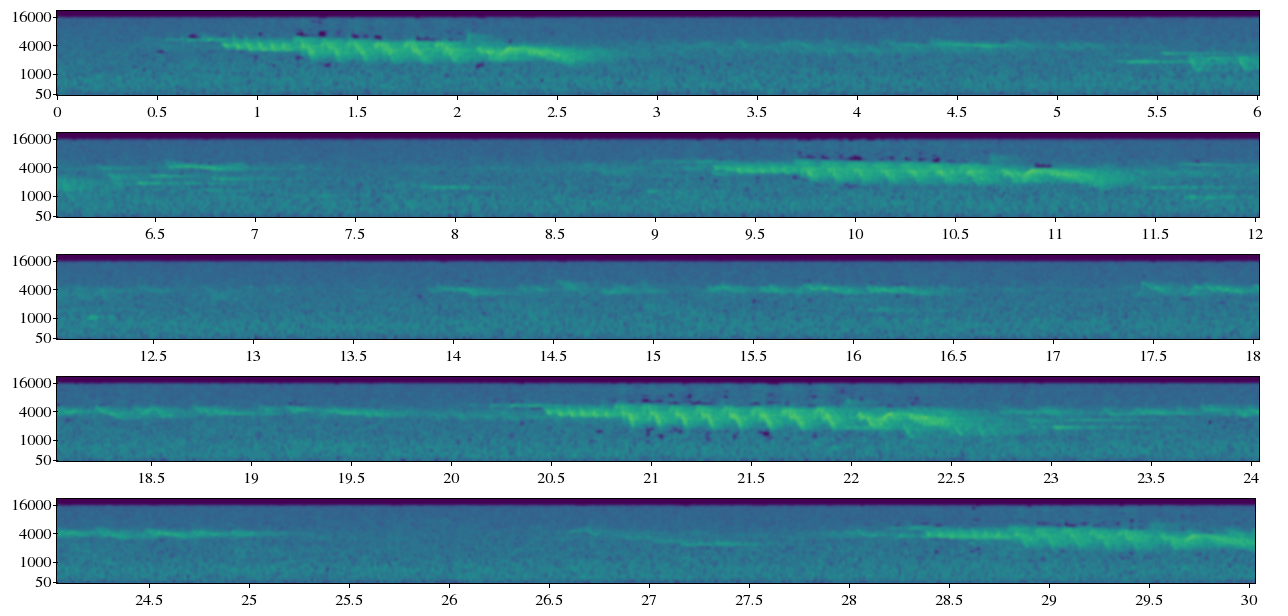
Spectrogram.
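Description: Songbird singing: four loud, fast-trilled song phrases of about two seconds each, every eight to ten seconds, each dropping a little in pitch, with softer chirps and short phrases between them.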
